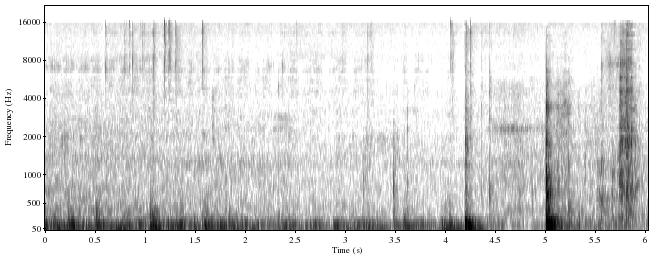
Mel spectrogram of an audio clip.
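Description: Paper and card being handled and pressed down on a craft desk while a glued piece is placed on a folio page: soft rustling and rubbing, then two sharp taps about a second apart near the end, followed by a brief scratchy rustle.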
